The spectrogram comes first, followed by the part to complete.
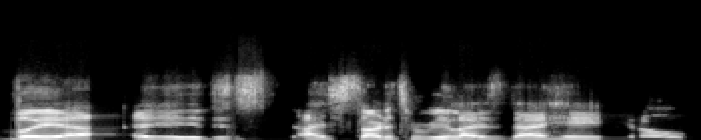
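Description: Bright-voiced twenty-year-old guy. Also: on the high side, flat delivery, normal speed, dry recording, highs cut off. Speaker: student podcast co-host. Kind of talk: casual chat.

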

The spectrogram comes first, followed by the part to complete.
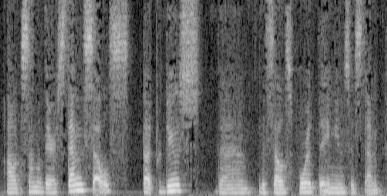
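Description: A woman's voice: lowish voice, gravelly, dark tone. A woman whose first language is Swedish, explaining medical research as an interview guest, hesitant and searching for words.

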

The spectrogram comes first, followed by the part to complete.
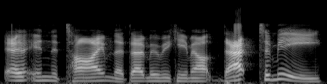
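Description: Bright, crisp-voiced rambling man. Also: a little high, moderate pace, no echo. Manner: rambling, self-deprecating, many ums and swearing. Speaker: podcast co-host. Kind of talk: casual movie review chat. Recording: dry, dull lo-fi sound.

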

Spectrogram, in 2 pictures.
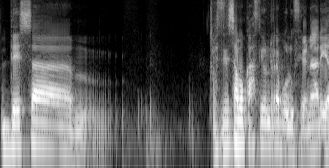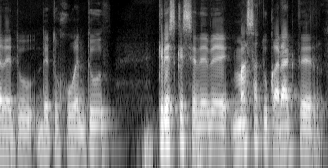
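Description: A man's voice: mid-range voice, fairly even intonation, measured pace. A man interviewing a writer, asking his questions tentatively with frequent tag questions.

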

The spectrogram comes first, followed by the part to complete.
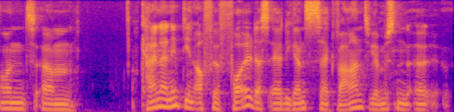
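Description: Low, muted, husky man, chatting. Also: moderate pace, mellow. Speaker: podcast host. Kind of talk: casual film discussion.

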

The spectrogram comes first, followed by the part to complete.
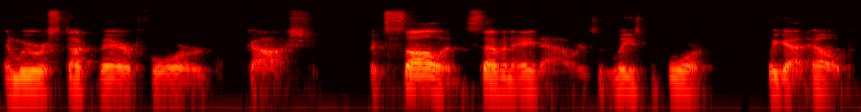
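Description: A man's voice: medium pitch, steady tone, unhurried, a bit bright, poor audio. A man speaking casually as a podcast guest, recounting memories in a conversational way. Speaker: podcast guest, former baseball player. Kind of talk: casual storytelling.

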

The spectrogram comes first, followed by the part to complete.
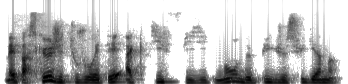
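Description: A man's voice: medium pitch, fairly quick, warm tone, slightly rough, muffled recording. A man in his forties, a fitness coach, speaking as a guest in a casual podcast chat, often restarting his sentences. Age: 40s. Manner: hesitant, many restarts and fillers.

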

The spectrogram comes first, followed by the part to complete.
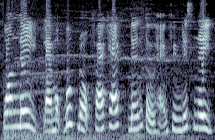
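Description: A woman's voice: sits high, moderate pace, a little mellow. A woman reading scripted narration as the host of a countdown video. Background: background music.

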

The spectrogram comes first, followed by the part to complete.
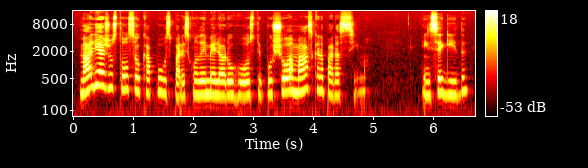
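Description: A woman narrating a novel as an audiobook in a calm first-person reading. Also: on the high side, smooth. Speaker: audiobook reader.

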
